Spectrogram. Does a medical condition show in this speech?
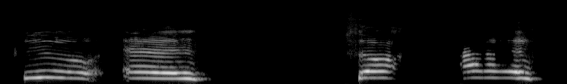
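Yes: cerebral palsy.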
